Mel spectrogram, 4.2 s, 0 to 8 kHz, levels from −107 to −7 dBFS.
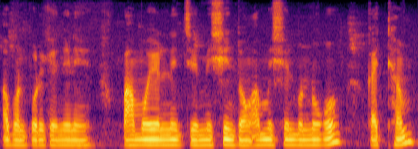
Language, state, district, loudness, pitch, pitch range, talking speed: Kokborok, Tripura, West Tripura, -19 LUFS, 100 Hz, 100-105 Hz, 230 wpm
